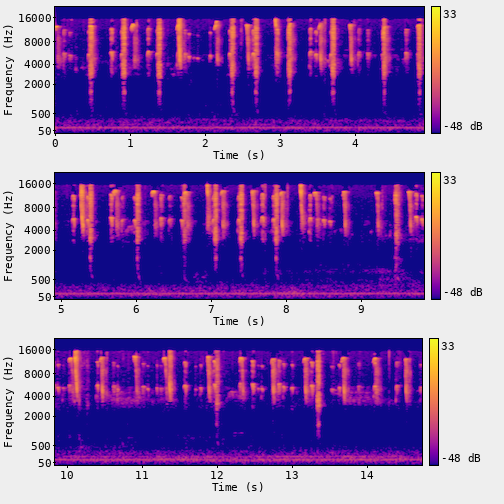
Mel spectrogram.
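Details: Grey and red squirrels in a backyard setting: rapid, high-pitched squeaks and chirps tick along in dense, uneven bursts throughout, over a steady low electrical hum.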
